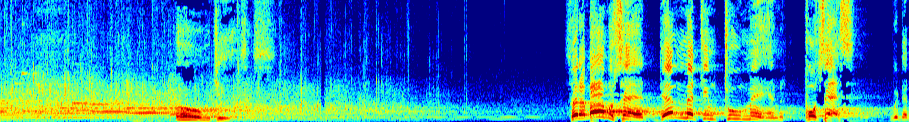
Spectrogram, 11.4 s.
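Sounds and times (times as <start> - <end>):
hands clapping: 0.0 - 6.0
speech: 2.2 - 3.3, 7.2 - 11.3.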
